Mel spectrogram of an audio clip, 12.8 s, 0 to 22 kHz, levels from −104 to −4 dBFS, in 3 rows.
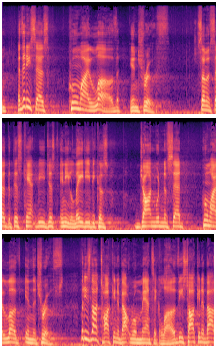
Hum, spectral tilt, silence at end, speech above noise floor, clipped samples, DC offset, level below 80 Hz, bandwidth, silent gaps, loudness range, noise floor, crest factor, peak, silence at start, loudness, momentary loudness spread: none; -5 dB/octave; 0 s; 21 dB; under 0.1%; under 0.1%; -36 dBFS; 19 kHz; none; 2 LU; -38 dBFS; 16 dB; 0 dBFS; 0 s; -17 LUFS; 9 LU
